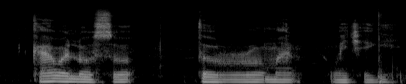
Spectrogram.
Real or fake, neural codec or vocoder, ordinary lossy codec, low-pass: real; none; none; 14.4 kHz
